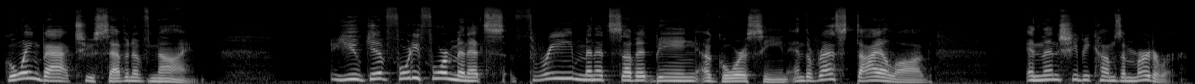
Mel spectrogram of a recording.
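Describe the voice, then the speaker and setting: A man's voice: high voice, big pitch swings, a little slow. A man hosting a casual livestream, rambling through an opinionated critique and answering chat. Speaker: livestream host.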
